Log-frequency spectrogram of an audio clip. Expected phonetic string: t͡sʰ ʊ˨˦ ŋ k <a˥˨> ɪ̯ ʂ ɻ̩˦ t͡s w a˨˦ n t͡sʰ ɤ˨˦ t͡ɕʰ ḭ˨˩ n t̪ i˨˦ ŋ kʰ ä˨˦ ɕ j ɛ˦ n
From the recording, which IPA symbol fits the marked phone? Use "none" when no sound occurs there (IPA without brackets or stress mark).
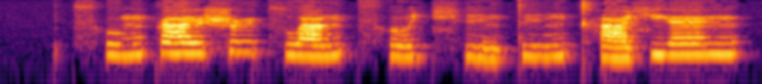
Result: a˦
